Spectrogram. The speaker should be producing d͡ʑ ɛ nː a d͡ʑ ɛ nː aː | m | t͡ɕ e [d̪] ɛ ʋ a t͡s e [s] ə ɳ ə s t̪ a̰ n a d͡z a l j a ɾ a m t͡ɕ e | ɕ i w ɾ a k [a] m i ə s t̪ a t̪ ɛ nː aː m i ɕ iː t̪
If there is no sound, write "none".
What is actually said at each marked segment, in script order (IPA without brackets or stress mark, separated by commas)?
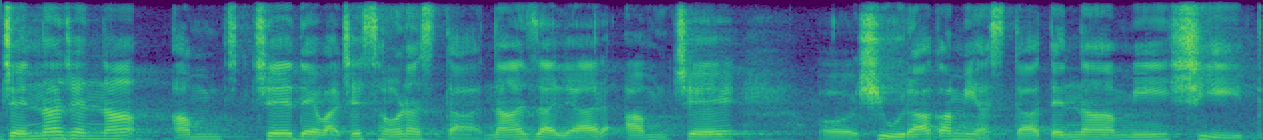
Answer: d̪, s, a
